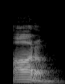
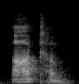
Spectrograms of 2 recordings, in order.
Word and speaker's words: autumn: 여름 가을 겨울 가을 아름 아름 강세는 앞에 있습니다 아름 아름 요렇게 발음하고요 아톰 t 발음을 하셔도 상관이 없어요 문장으로 보겠습니다 I'm marrim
